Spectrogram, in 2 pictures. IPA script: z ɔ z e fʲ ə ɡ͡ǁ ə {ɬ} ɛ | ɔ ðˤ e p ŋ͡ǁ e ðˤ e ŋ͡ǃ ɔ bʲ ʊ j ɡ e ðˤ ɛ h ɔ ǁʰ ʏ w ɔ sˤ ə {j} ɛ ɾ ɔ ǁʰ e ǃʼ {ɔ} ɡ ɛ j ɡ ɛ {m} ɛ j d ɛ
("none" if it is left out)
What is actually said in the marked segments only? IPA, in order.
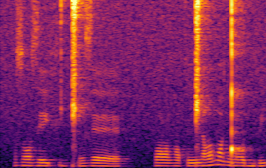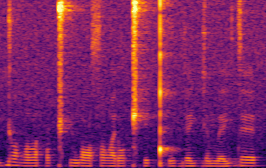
z, j, ʊ, m

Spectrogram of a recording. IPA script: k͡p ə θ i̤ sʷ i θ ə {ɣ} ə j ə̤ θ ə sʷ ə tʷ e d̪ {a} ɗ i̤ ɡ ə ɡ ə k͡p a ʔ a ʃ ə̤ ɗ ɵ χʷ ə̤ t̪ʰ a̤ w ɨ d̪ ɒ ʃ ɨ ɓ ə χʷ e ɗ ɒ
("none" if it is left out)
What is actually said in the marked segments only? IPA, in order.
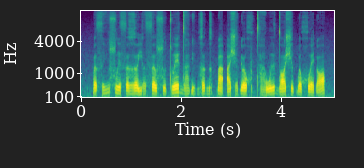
ɣ, a̤

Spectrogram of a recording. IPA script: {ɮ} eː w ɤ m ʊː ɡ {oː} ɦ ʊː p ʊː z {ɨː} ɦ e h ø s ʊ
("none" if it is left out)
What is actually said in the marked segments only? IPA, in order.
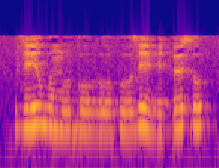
z, oː, eː

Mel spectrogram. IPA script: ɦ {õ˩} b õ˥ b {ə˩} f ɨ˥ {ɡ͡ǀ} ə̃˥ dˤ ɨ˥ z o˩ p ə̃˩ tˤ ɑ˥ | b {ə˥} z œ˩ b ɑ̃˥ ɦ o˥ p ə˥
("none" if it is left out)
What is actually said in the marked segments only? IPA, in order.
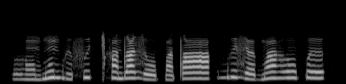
õ˩, ɨ˩, ǀʰ, ɨ˥

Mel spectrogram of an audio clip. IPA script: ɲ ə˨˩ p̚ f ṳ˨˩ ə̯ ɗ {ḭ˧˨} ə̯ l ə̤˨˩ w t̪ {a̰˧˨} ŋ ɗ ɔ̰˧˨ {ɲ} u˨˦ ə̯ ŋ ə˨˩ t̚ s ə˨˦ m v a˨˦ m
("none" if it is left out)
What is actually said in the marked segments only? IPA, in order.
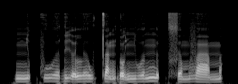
ḭ˧˨, a̰˧˨, ɲ

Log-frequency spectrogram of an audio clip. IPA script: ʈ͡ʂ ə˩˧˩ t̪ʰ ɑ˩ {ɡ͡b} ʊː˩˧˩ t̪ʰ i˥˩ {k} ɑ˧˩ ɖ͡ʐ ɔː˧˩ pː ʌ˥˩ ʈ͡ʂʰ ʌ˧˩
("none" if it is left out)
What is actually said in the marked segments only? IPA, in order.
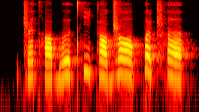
b, k

